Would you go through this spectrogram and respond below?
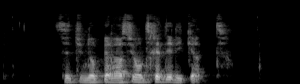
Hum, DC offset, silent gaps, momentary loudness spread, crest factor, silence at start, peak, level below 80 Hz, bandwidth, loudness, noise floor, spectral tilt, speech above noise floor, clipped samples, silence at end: none; under 0.1%; none; 16 LU; 20 dB; 0.55 s; -6 dBFS; -58 dBFS; 11.5 kHz; -25 LUFS; -62 dBFS; -4.5 dB/octave; 37 dB; under 0.1%; 0.7 s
